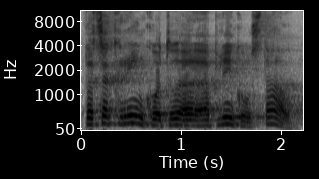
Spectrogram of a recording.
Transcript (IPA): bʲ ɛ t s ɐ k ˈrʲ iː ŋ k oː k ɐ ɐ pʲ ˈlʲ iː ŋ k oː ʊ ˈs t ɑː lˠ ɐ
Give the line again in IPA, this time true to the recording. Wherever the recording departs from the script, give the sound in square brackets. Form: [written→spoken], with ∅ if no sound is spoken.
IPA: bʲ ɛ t s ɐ k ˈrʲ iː ŋ k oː [k→t] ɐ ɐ pʲ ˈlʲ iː ŋ k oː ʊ ˈs t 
